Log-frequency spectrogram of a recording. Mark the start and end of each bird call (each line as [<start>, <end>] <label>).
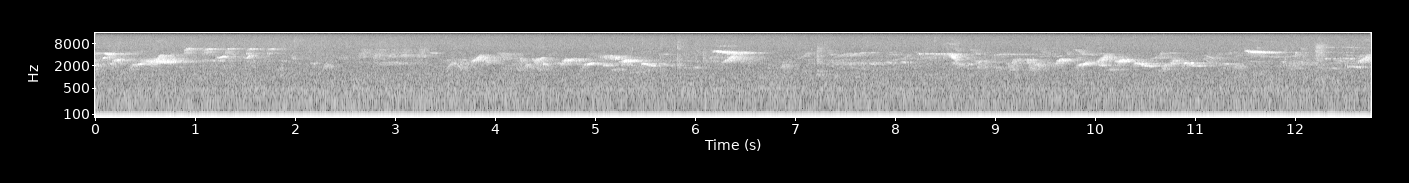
[3.43, 6.13] Red-billed Leiothrix (Leiothrix lutea)
[8.53, 11.43] Red-billed Leiothrix (Leiothrix lutea)
[12.23, 12.73] Iiwi (Drepanis coccinea)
